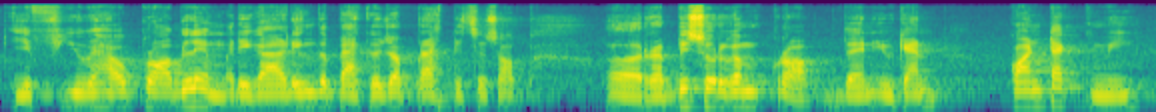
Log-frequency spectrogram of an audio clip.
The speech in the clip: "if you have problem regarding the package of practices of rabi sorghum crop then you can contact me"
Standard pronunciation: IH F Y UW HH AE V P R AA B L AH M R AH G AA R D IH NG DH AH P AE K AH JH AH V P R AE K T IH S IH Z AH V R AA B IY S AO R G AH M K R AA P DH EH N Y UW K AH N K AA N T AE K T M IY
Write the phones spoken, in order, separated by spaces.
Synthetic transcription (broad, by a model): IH F Y UW HH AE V P R AA B L AH M R AH G AA R D IH NG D AH P AE K AH JH AH V P R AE K T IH S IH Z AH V R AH B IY S AO R G AH M K R AA P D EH N Y UW K AH N K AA N T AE K T M IY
